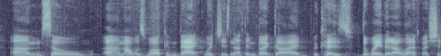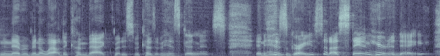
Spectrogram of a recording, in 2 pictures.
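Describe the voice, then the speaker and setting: Against noticeable background noise, a woman with an American accent speaks at a fairly high pitch with lively intonation and hardly any pauses. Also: moderate pace. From North Carolina. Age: 30s. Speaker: ministry program graduate. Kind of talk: testimony.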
